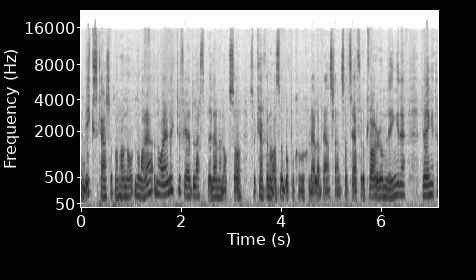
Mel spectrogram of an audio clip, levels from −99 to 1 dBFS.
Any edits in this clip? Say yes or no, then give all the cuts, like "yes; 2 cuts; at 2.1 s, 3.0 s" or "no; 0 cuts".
yes; 1 cut; at 3.3 s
